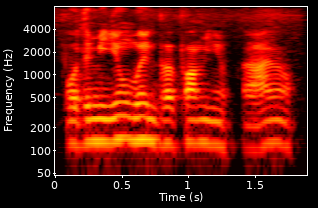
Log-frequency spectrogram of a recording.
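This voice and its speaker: A man's voice: mid-range voice, steady tone, fast, gravelly, a little mellow, highs cut off, slight background noise. A man talking casually to his camera for his own channel, rambling and cursing with many fillers. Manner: rambling, profane, full of fillers. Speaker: YouTuber.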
